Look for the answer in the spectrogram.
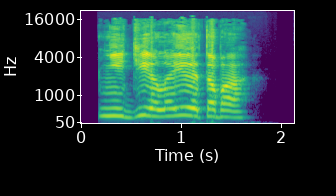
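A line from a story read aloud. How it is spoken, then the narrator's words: Howled. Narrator (Russian): взвыл голос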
